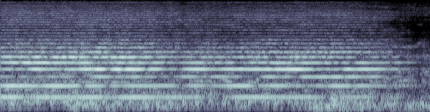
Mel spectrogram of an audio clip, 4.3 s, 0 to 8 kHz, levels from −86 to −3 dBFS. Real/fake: fake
